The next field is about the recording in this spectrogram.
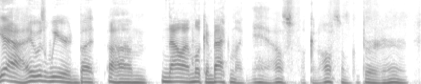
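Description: A somewhat breathy man at a fairly quick pace, with a quiet background. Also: medium pitch for a man, ordinary pitch variation, hardly any pauses. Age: 30s. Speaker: podcast co-host. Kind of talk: casual chat.

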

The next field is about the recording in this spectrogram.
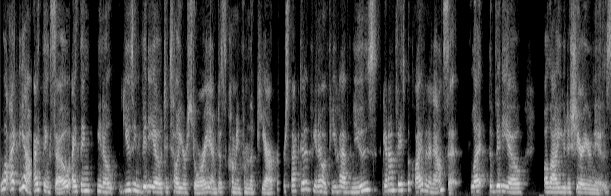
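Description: With an American accent and an ordinary speaking voice, a woman speaks at a moderate pace and medium pitch with lively intonation. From Chicago suburbs and Miami. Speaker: PR agency founder. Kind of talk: interview.

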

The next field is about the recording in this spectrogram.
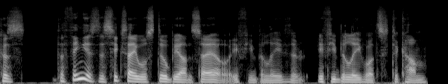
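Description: Here is a man with a normal speaking voice and medium pitch. He moves at a fairly quick pace with ordinary pitch variation. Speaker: podcast co-host. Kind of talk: casual chat. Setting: remote recording, virtual room.

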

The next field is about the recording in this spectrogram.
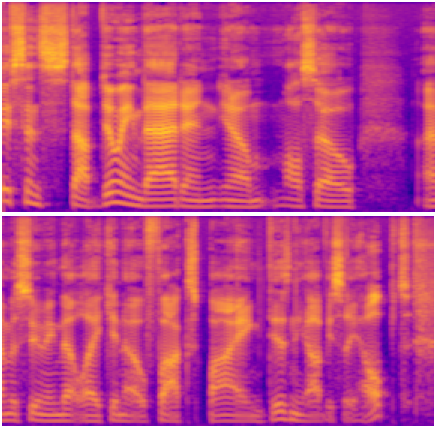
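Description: On a very clean recording with a silent background, a man with an ordinary speaking voice talks at a fairly quick pace, his medium pitch showing ordinary variation. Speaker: comics expert. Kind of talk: casual chat.

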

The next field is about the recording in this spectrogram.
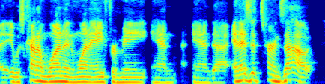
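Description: In a Chicago accent, a man speaks with a bright, sharp tone at a medium pitch and ordinary pitch variation. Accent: Chicago American. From Chicago southwest side, US. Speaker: communications consultant. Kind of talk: interview.

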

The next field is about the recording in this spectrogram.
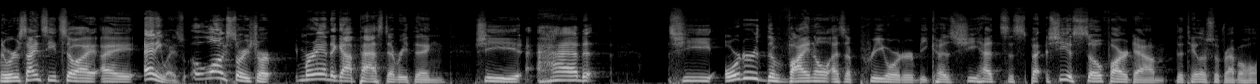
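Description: A man with a fairly high pitch talks at a moderate pace with very wide pitch swings, recorded very cleanly against a silent background. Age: 30s. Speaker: podcast host. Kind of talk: casual chat. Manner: joking.

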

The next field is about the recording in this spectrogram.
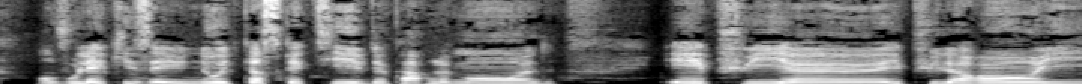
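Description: Speaking at a moderate pace in an Acadian accent, a woman has a dark, mellow tone and a dry, close sound with no echo. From New Brunswick, Canada (Acadian). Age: 40s. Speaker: sailor, family living aboard. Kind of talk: interview.

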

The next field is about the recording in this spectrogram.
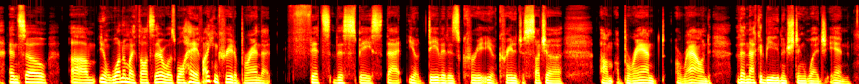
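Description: A man with a New Jersey accent speaks at a medium pitch and moderate pace with ordinary pitch variation, the sound dry and close with no echo on a very clean recording with a silent background. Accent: American (New Jersey). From US East Coast, New Jersey. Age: 30s. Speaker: beverage company founder. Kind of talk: interview. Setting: studio.

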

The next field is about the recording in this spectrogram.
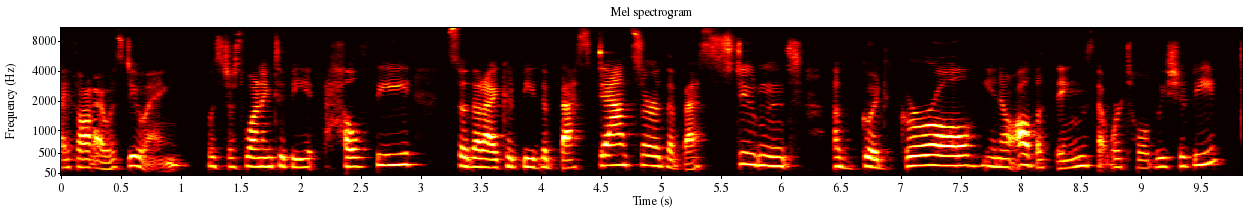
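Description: An ordinary speaking voice from a woman with fairly high pitch and ordinary pitch variation, at a fairly slow pace, on a very clean recording with a silent background. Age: 30s. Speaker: health coach. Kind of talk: interview.

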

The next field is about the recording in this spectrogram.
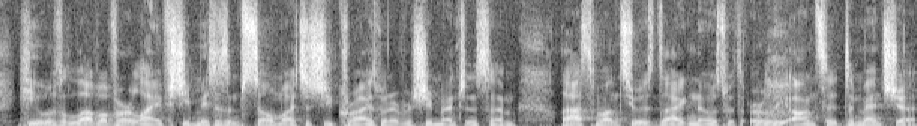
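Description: A man with a medium pitch talks at a very fast pace. His intonation is lively and his tone animated and playful. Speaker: podcast host and stand-up comedian. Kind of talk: casual chat. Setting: studio. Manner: animated, playful.

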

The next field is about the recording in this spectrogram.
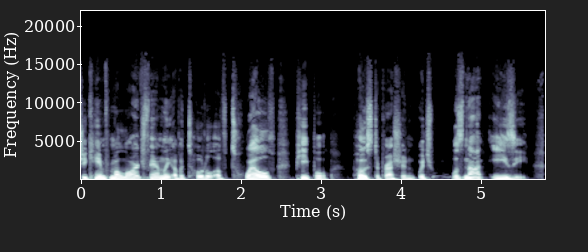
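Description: Speaking at a moderate pace, a man with an ordinary speaking voice uses lively intonation in a dry, close sound with no echo. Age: 20s. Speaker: podcast host. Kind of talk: scripted introduction; casual interview.

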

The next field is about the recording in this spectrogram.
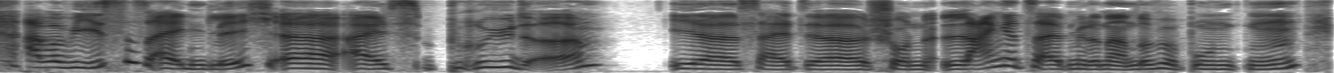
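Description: This woman talks at a fairly slow pace in a fairly low voice with lively intonation. Her loudness stays very even, and the sound is dry and close with no echo. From Austria, Vienna. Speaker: radio and podcast host. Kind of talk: casual interview. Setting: studio.

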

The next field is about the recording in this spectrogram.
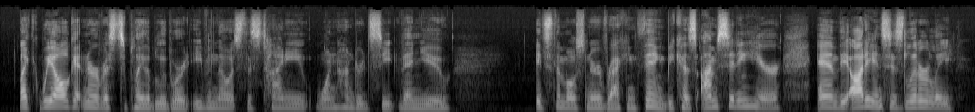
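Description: The speaker has a Canadian accent and a fairly quick pace, with ordinary pitch variation. It is a very clean recording with a silent background. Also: woman. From Canada, British Columbia (Surrey). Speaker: country singer. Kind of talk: casual interview. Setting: studio. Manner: animated.

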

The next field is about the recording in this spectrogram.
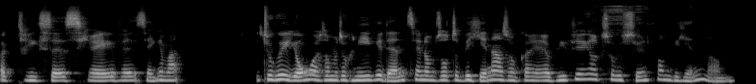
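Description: A woman speaks very fast in a Flemish accent, her pitch medium. Her tone is dark and mellow, with flat, monotone intonation. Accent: Flemish Dutch. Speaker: podcast host. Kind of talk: casual chat. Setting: studio.

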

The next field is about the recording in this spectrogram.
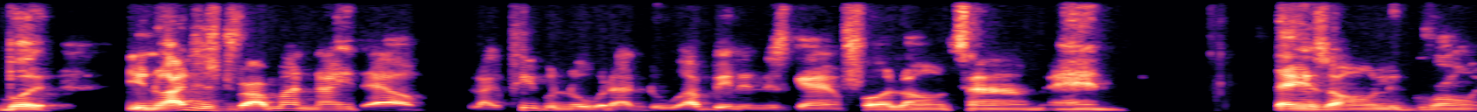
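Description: A man speaks in a New Orleans accent, his pitch fairly low with ordinary variation. His tone is dark and mellow over a quiet background. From New Orleans, Louisiana. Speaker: rapper and educator. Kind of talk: interview.

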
